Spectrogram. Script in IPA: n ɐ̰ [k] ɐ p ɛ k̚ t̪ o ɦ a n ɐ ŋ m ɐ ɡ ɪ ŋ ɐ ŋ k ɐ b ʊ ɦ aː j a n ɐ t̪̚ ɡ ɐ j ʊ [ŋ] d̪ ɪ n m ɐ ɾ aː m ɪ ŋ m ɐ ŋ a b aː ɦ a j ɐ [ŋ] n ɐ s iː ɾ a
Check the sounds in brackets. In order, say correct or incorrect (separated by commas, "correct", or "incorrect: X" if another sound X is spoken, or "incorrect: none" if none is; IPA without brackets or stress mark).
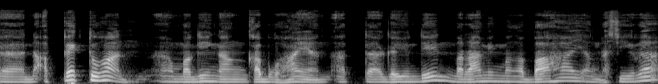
incorrect: ʔ, incorrect: n, correct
